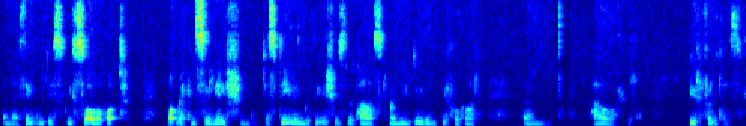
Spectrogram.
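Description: A man in his sixties from England, answering interview questions outdoors in a thoughtful, halting way with frequent restarts. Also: fairly low pitch, little pitch movement, vocal fry, warm tone, husky, poor audio. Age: 60s. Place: outdoors on a terrace by a lake.

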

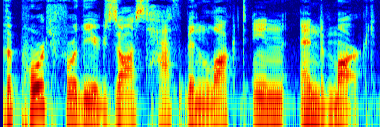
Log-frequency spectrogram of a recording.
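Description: A man's voice: medium pitch, takes it slowly, a bit bright, dry recording, clean studio sound. A man playing a resolute squadron leader who gives commands in declaimed Elizabethan verse in an audio drama. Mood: commanding.

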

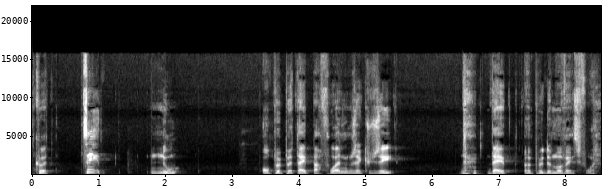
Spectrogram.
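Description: A man in his thirties with a Quebec French accent and a congested nose, giving animated, colloquial radio commentary into a close mic. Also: lowish voice, slow pace, pauses often, breathy edge. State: congested from a respiratory infection. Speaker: radio columnist and host. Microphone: close studio microphone, remote video link.

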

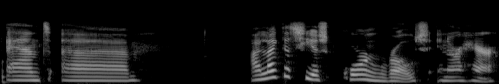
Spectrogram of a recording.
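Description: A woman with a bright, forward voice talks casually as she draws on a livestream. She muses half to herself and lets thoughts trail off. The recording is dry and close, a little dull. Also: on the low side, slow pace, no echo. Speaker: livestreaming webcomic artist. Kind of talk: casual livestream chat while drawing.

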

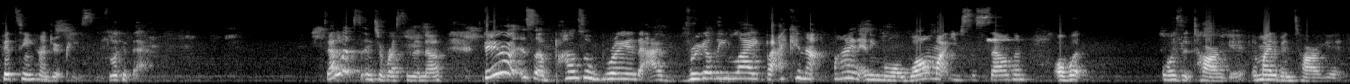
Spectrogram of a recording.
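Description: A woman in her forties, talking casually to camera at home about her monthly budget, chatty and expressive, calling her viewers y'all. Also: a little high, normal speed, a little hiss or hum, poor audio. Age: 40s. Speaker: budgeting vlogger. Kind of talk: casual direct-to-camera talk. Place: home staircase, indoors. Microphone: camera at close range.

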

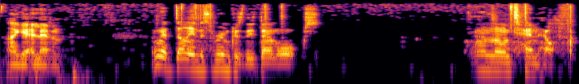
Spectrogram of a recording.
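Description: A man's voice: mid-range voice, a little slow, long pauses, faint music behind. A young man in his twenties reading a fantasy gamebook aloud at his desk and chatting through his dice rolls with amused laughs. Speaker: reader playing a gamebook. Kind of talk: casual read-aloud with dice commentary. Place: small cluttered room with shelves, indoors.

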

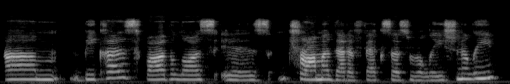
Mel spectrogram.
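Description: A woman's voice: on the high side, measured pace, pushed and bright, rough recording. A woman hosting a casual, reflective interview, talking things through and asking questions. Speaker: podcast host interviewing a guest.

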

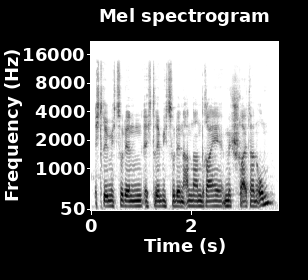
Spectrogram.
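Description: A man's voice: mid-range voice, little pitch movement, moderate pace. A man playing a tabletop game, talking casually and hesitantly.

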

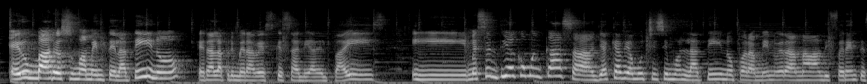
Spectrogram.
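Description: A young woman from the Dominican Republic telling her migration story in a chatty, laughing way, acting out the voices of people she quotes. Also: on the high side. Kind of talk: casual storytelling vlog.

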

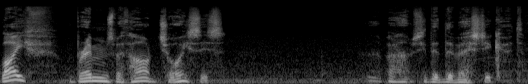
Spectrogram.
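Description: A man playing a resolute, grave ghost hunter in a dramatic video game, measured and stern, with a gravelly voice. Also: mid-range voice, lively intonation, fairly bright tone, a little hiss or hum.

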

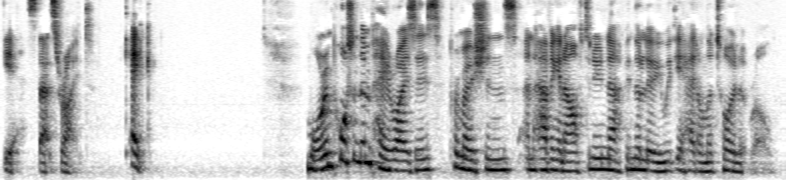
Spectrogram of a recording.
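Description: A middle-aged British woman reading a comic first-person story in a conversational, wry and confiding way with expressive timing. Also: fairly low pitch, moderate pace. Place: indoors, plain-walled room.

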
